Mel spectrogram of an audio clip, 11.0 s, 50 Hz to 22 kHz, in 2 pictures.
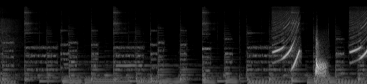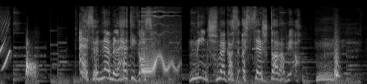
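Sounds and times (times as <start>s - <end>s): playful children's music: 0.0s - 11.0s.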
